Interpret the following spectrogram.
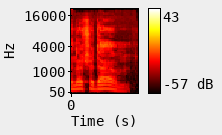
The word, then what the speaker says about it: Notre Dame: lane then went to Notre Dame it's the American pronunciation and then went to Notre Dame close by the same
